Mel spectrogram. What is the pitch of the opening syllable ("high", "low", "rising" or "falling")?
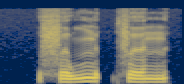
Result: rising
